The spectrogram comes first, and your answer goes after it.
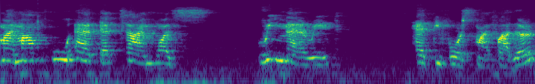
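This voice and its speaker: Amid audible room echo, a woman with a Romanian accent speaks fairly slowly at a medium pitch, with fairly even intonation. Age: 40s. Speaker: caller. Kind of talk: personal testimony.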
